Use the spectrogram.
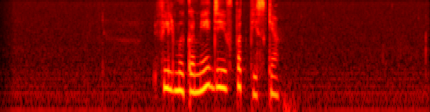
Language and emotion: Russian, neutral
